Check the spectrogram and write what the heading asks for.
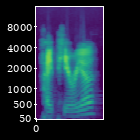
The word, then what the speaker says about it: Hyperia: I How do you didn't think spell that the island was person we're hospitable. talking to right now's name? Hyperia?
